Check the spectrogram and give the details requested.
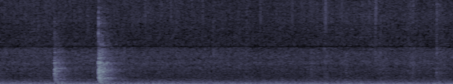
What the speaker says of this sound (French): Je fais revenir mes légumes, que naturellement je vais assaisonner.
